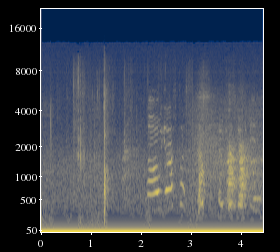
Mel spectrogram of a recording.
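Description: Two blows of a long-handled hand tool striking the ground, about half a second apart, followed by a short, high, wavering cry.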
